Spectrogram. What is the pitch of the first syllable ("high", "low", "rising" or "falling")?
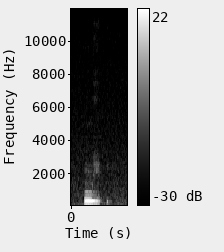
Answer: low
